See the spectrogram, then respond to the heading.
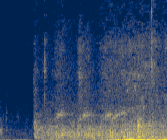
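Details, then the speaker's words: Vauxhall Vivaro diesel van after repairing a short circuit suspected as alternator fault, restarted in neutral: short crank catches quickly into a steady, even diesel rumble, no battery light; a clean healthy start. "Oh, sweet as a nut. Got no battery lights on."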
